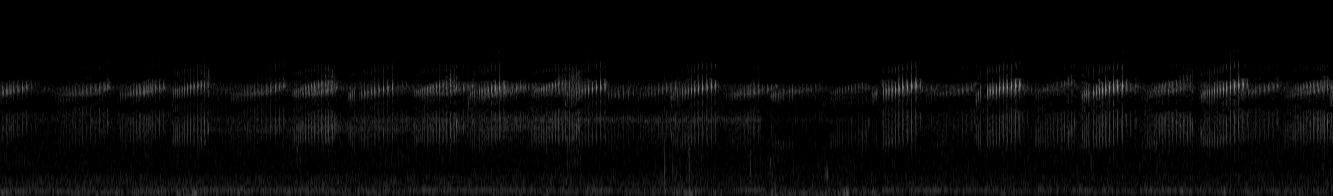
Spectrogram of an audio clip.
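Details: A spring chorus of frogs in early March at a birding park in East Tennessee, giving high, short, slightly rising peeps over and over.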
